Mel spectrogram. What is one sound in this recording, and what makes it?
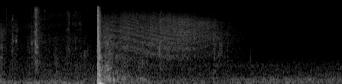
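A fiery blast roars and fades away.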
